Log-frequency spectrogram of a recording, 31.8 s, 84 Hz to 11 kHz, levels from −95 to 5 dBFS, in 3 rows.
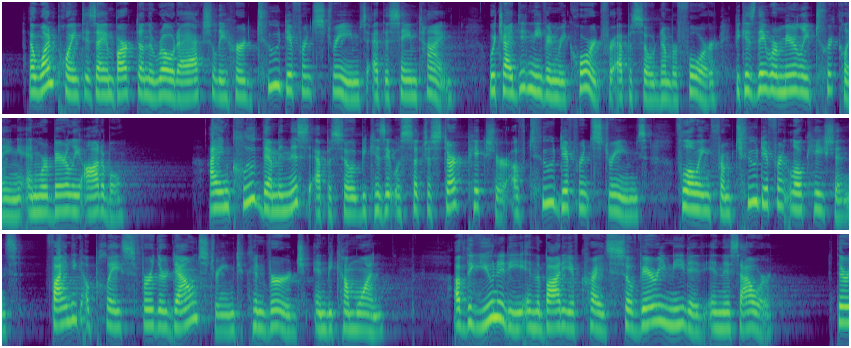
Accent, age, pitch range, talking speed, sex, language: American, 50-69, 180-225 Hz, 160 wpm, female, English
